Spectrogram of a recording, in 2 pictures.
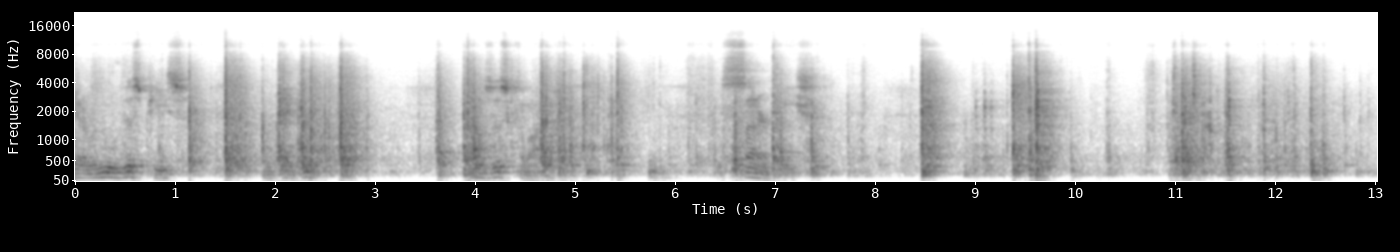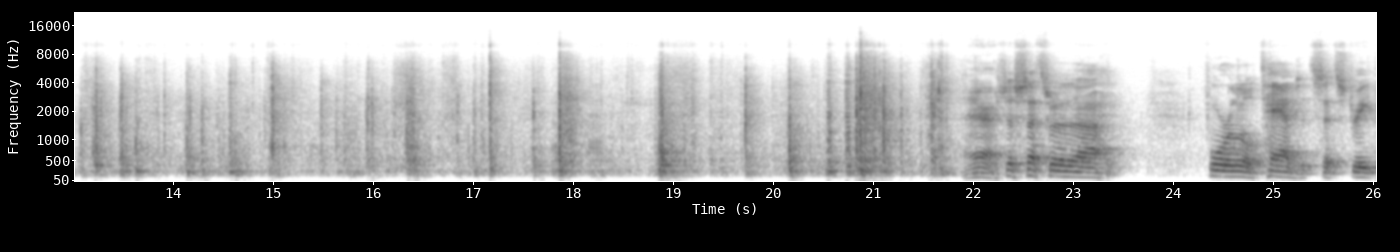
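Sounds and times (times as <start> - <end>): plastic clicks and knocks: 0.8 - 21.9.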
